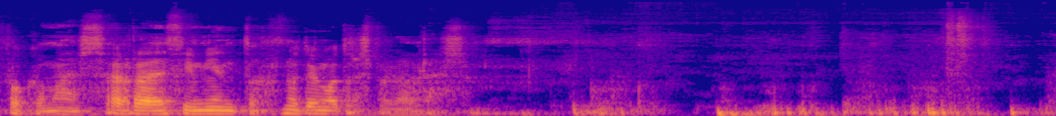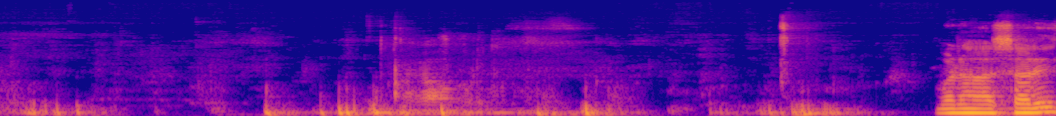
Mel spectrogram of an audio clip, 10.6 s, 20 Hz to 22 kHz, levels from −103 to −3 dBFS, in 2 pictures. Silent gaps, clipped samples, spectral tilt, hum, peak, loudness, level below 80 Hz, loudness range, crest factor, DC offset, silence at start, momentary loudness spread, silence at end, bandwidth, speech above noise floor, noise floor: none; under 0.1%; -6 dB/octave; none; -14 dBFS; -34 LUFS; -56 dBFS; 9 LU; 20 dB; under 0.1%; 0 s; 19 LU; 0 s; 12.5 kHz; 37 dB; -65 dBFS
